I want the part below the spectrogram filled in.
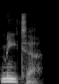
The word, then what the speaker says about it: METR: Arc Evals is now METR, Model Evaluation and Threat Research, pronounced META.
